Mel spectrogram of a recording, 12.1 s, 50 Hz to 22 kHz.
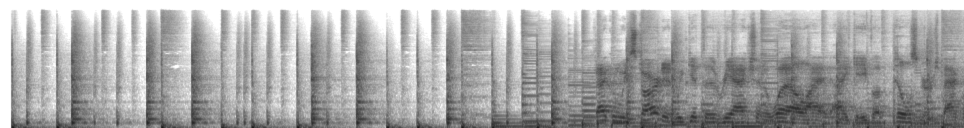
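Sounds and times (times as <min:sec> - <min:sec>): kick drum: 0:00.2 - 0:01.2, 0:02.0 - 0:04.2, 0:04.8 - 0:07.1
hi-hat hits: 0:00.2 - 0:12.0.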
